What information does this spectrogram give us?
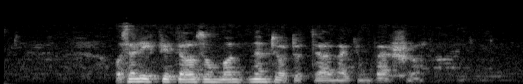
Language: Hungarian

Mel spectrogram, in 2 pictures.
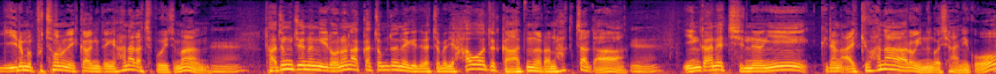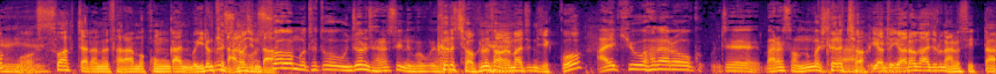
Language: Korean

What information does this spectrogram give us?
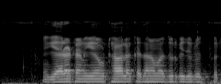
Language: Bhojpuri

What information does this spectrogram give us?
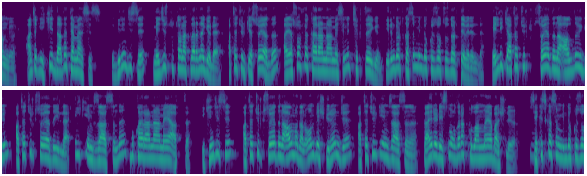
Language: Turkish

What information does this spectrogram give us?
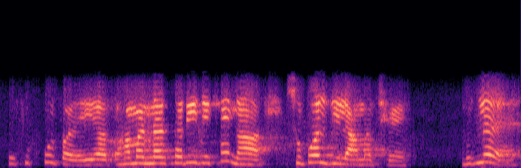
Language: Maithili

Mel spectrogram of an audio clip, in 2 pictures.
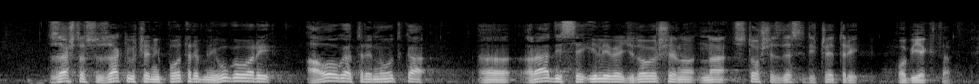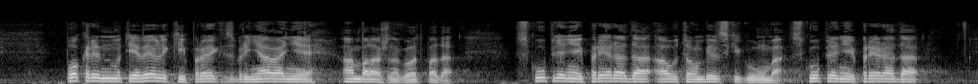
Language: Croatian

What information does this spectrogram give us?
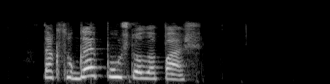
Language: Mari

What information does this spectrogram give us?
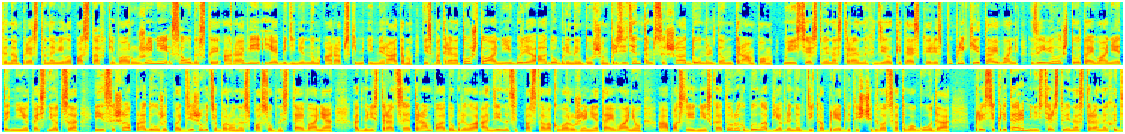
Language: Russian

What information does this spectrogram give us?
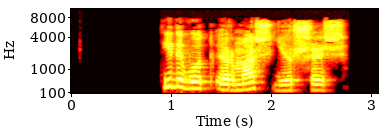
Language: Mari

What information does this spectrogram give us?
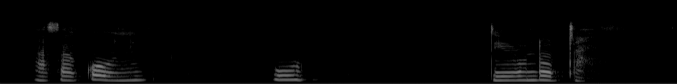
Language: Venda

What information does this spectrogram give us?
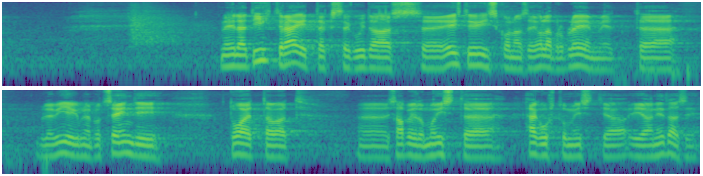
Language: Estonian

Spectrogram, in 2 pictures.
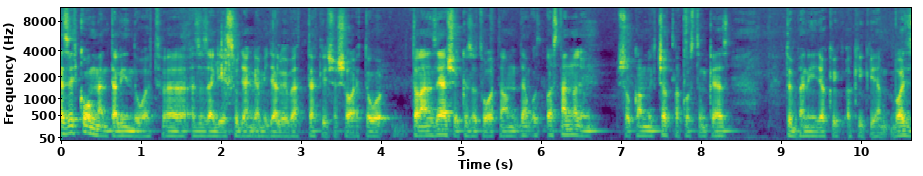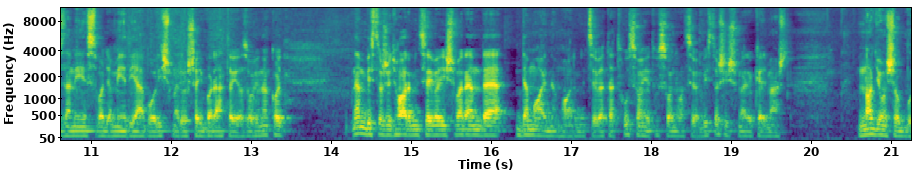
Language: Hungarian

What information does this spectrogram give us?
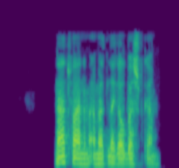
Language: Central Kurdish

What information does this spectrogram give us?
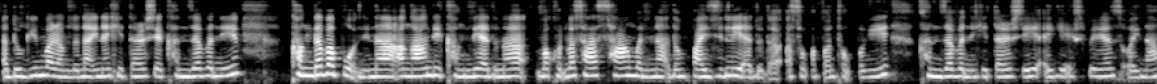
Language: Manipuri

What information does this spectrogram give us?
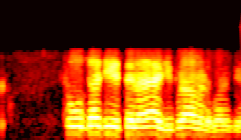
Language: Punjabi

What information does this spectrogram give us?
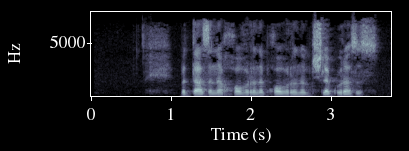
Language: Uzbek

